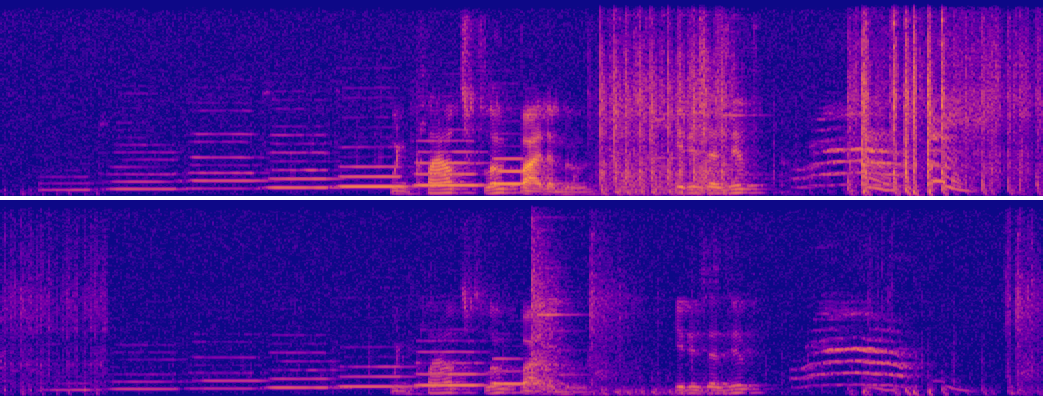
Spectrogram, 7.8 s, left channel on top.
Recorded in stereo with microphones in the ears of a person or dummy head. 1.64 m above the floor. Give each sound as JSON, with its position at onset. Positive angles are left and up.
{"t": 0.3, "sound": "a flute", "side_deg": 35, "distance_m": 3.5}
{"t": 2.9, "sound": "a man speaking", "side_deg": 50, "distance_m": 1.6}
{"t": 5.9, "sound": "a cat meowing", "side_deg": -55, "distance_m": 9.0}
